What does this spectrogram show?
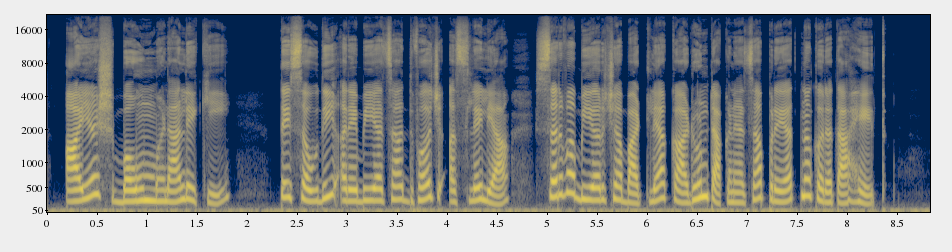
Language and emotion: Marathi, neutral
